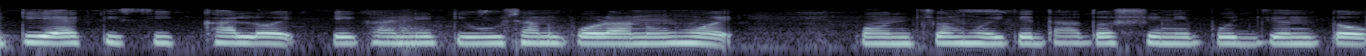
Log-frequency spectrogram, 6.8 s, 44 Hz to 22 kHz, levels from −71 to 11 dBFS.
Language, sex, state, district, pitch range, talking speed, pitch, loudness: Bengali, female, West Bengal, Paschim Medinipur, 180-195 Hz, 105 wpm, 185 Hz, -16 LUFS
